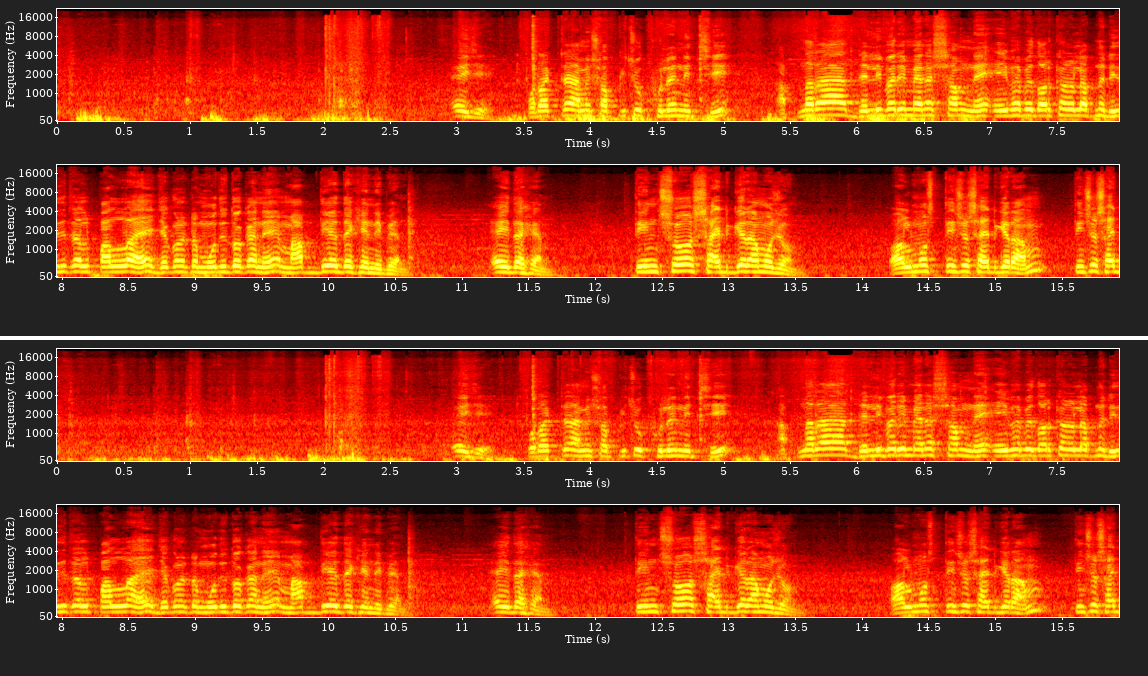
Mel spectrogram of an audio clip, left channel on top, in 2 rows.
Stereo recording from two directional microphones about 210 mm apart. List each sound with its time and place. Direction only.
3.6 s speech: 40° left (ahead or behind)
